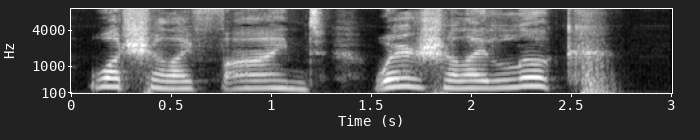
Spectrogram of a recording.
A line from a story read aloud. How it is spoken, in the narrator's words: Eagerness rendered me forgetful of the secrecy I should preserve, and I cried aloud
